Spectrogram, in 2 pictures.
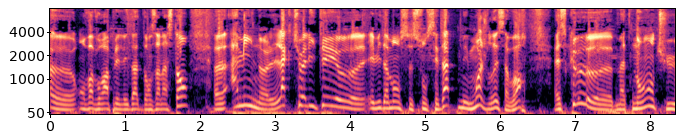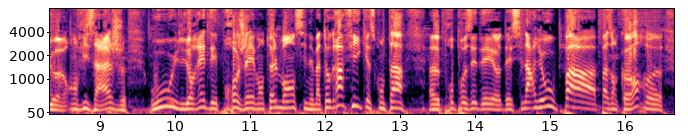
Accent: Morocco; j'ai grandi avec lui au Maroc.

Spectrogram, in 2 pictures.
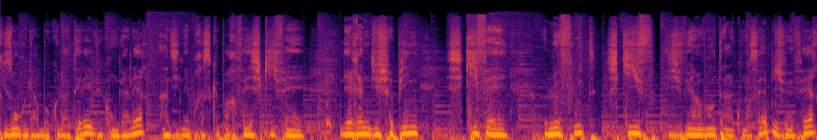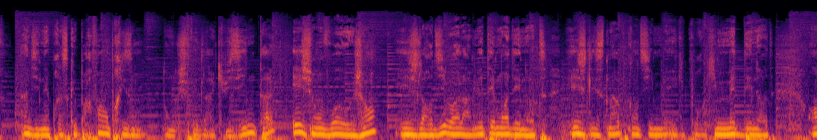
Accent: Haiti; je suis haïtien et le slogan de notre pays, la phrase, c'est l'union fait la force.

